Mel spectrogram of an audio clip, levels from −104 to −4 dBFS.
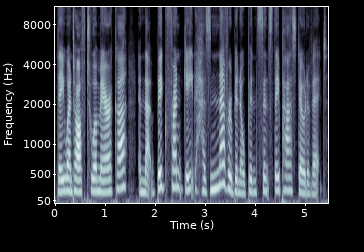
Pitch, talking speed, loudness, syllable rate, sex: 215 Hz, 220 wpm, -21 LUFS, 5.5 syllables/s, female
